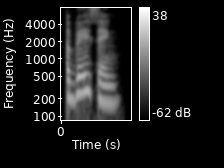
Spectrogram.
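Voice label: "abasing", British English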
